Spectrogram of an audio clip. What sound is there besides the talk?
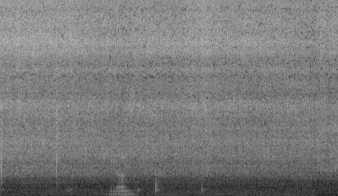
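ingredients sautéing in a pan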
